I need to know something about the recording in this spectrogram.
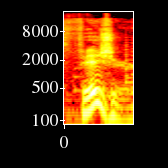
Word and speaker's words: fissure: Fissure is a long, narrow crack or tear. Was I not saying it correctly? I thought it was fissure. Fissure. Not like Carrie Fisher.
